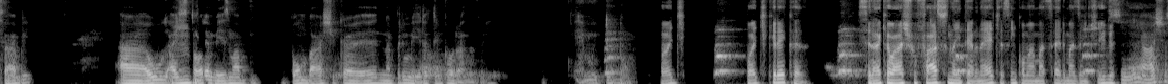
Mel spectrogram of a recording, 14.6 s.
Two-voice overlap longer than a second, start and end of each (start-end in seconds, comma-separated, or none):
none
